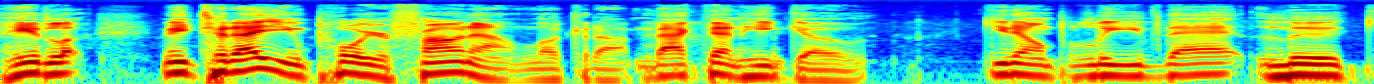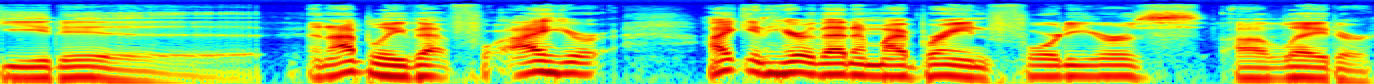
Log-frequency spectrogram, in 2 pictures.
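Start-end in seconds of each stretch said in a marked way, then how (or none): 3.7-6.1 put-on slow, soft Pennsylvania accent. Remembering a high school teacher from forty years ago, imitating a teacher's Altoona, Pennsylvania accent. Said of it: "and that's how he would say it".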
